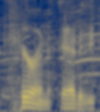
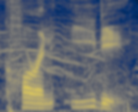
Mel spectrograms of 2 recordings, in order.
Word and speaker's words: Karin Eady: I call her Karen Eddy. It is Karin Eady.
